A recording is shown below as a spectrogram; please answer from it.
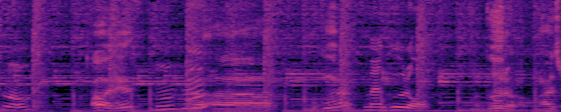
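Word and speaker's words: マグロ: Maguro? Maguro. Maguro. I was pronouncing it wrong. Maguro.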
